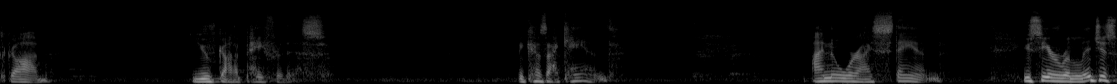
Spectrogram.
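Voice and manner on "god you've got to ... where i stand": humble quiet prayer. Acted. Humble tax collector praying.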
